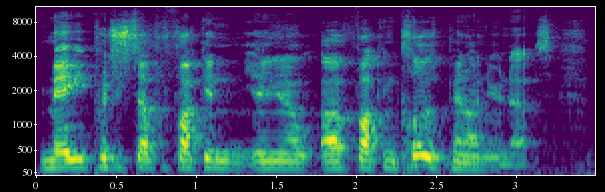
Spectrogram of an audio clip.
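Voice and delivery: ordinary talk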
